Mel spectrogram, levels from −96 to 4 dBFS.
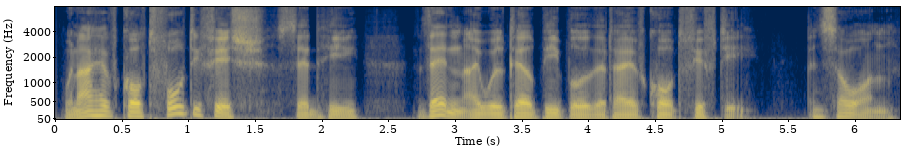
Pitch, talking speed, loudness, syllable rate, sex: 95 Hz, 200 wpm, -19 LUFS, 4.5 syllables/s, male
